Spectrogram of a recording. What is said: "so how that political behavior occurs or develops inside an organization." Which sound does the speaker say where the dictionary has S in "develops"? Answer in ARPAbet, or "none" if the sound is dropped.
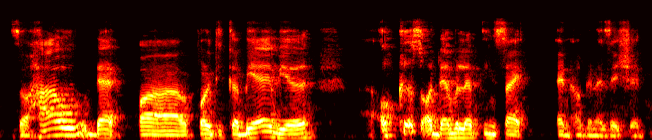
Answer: none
